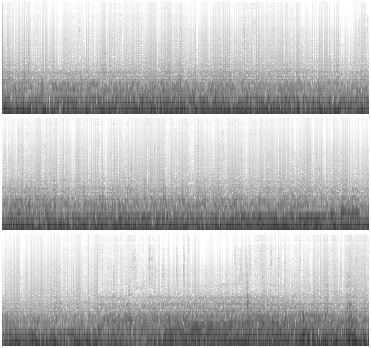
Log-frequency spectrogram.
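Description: Ford Endeavour SUV driving, heard from inside the cabin: a steady low rumble of engine and tyres on the road. The engine hum becomes more distinct for a few seconds near the end.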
